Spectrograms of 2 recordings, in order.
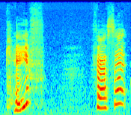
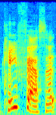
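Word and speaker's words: Kaffe Fassett: the designer's name is C facet believe let me know if I am saying that wrong still I'm I'm trying to work on it so K facet I think might be a more proper pronunciation and it's the colorful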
